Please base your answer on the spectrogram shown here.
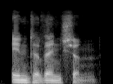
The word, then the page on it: intervention: British English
